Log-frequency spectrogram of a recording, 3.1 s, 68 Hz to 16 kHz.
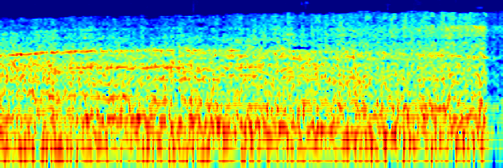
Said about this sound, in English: A huge Australian Air Force plane flying low over the city as part of its River Fire Arts Festival. The C-17 Globemaster transport aircraft flying just 100 meters over the Brisbane River.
